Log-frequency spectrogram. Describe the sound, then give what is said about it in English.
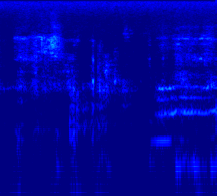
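An old cat, just woken from a nap, lets out a drawn-out, fairly loud meow, following a brief stretch of indistinct talking. “Julia, we're recording a show. Can you put the cat away?”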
